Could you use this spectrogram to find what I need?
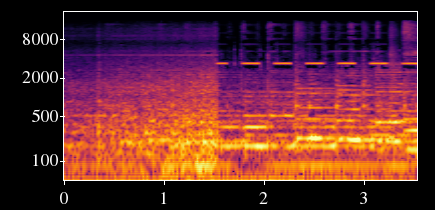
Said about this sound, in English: Meanwhile, a mile away, the timer in the gas can ticks past the hour, making a red light flash.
